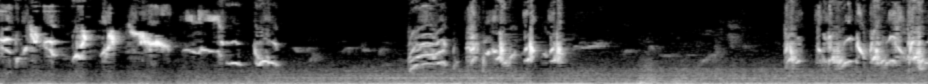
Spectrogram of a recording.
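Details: European goldfinch in full song, bursts of fast liquid twittering and buzzy high trills, broken by short pauses between phrases; low background hum.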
